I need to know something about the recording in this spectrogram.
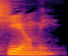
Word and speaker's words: Xiaomi: I think it's Xiaomi. I think that X is like a sh sound, right?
